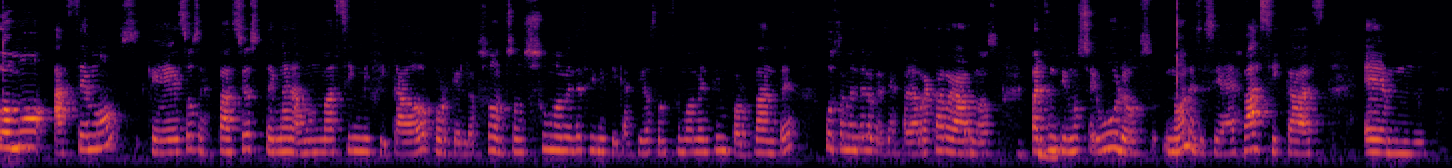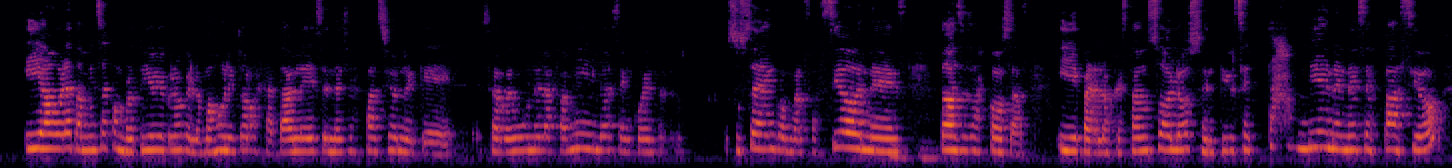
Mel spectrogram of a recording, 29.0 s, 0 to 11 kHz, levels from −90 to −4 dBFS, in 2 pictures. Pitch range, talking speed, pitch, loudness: 215-250 Hz, 150 wpm, 230 Hz, -40 LUFS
